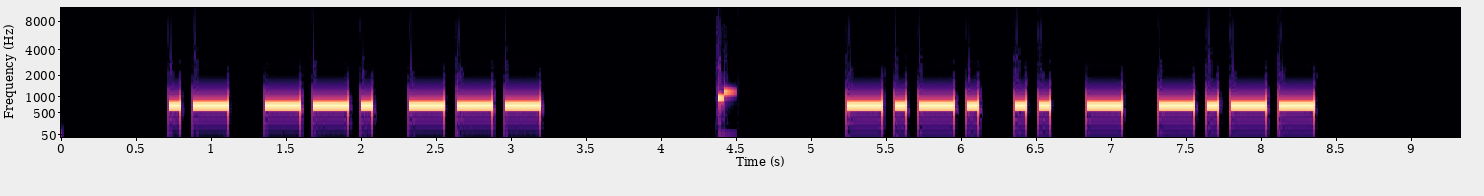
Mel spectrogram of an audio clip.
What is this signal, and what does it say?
Morse code, heard as a keyed tone, about 15 wpm, 700 Hz. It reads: AGO CITY
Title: Sets of 2 Words - New Word Drill - 15wpm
